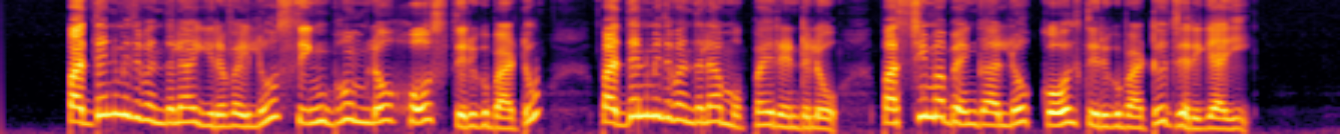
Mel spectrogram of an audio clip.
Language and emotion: Telugu, neutral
